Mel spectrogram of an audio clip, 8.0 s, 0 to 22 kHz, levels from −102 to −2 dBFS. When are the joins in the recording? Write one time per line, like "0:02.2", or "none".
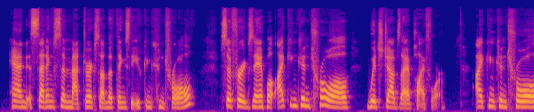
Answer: none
